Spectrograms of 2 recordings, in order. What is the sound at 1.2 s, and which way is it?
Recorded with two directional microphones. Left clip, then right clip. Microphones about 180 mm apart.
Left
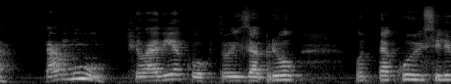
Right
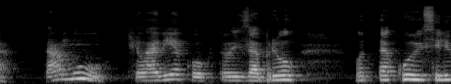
Speech, 10° right (ahead or behind).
